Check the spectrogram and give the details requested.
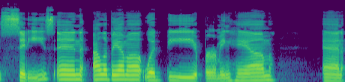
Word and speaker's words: Birmingham: would be birmingham and there would be a distinction between the city pronunciation in the uk we actually pronounce the h here in the states not sure why it's different but we do and also there is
